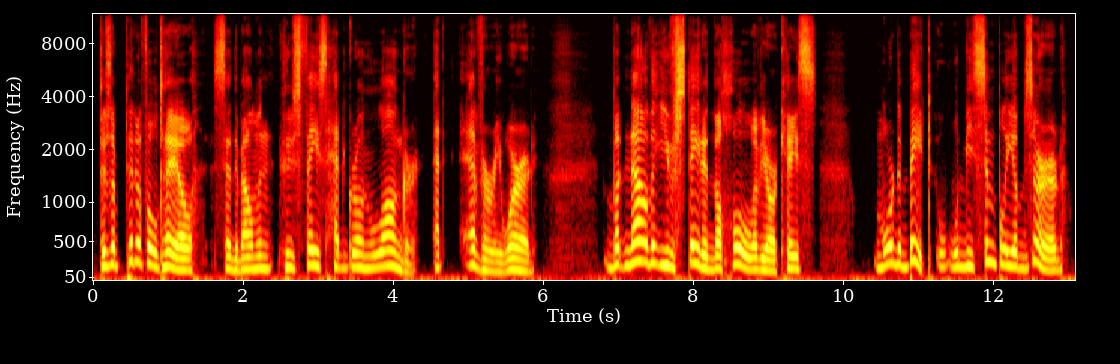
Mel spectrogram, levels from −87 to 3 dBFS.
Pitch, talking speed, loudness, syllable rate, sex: 170 Hz, 140 wpm, -18 LUFS, 4.3 syllables/s, male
